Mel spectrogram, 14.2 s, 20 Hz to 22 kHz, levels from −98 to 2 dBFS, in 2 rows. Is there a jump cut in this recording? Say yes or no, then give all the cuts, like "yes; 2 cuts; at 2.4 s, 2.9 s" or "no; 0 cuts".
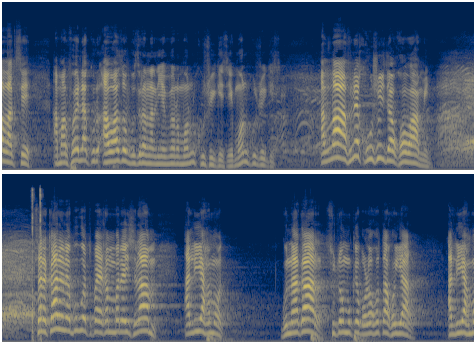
yes; 1 cut; at 7.4 s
